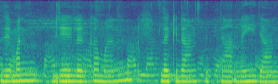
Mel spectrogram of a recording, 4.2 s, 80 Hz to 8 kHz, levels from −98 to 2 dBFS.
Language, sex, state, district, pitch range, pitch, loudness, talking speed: Surgujia, female, Chhattisgarh, Sarguja, 185-200 Hz, 190 Hz, -15 LUFS, 170 wpm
